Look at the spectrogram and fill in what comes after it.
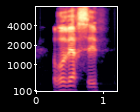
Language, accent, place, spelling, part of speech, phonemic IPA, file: French, France, Lyon, reverser, verb, /ʁə.vɛʁ.se/, LL-Q150 (fra)-reverser.wav
- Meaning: 1. to repour (pour again) 2. to pour back 3. to pay back, put back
